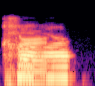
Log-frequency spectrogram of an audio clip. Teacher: It's just, it's at the rear of the hard palate, which is close to the soft palate.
